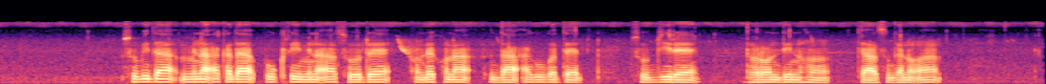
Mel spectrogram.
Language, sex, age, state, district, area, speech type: Santali, male, 30-45, West Bengal, Bankura, rural, spontaneous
